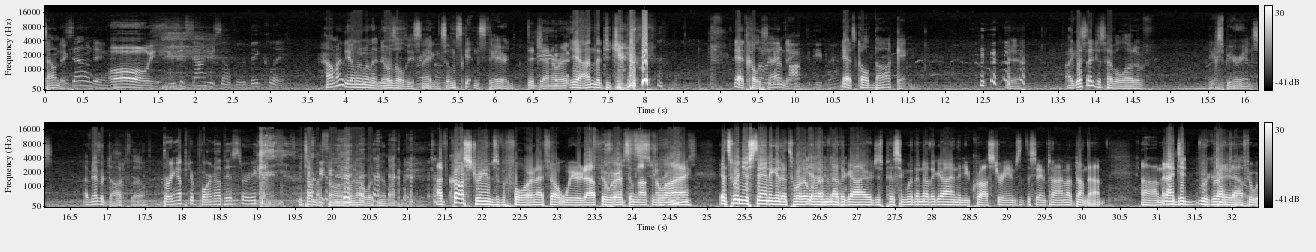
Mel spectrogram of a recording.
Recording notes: comes to you live at Orlando, Florida's biggest live festival, the Festivus in July Festival.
